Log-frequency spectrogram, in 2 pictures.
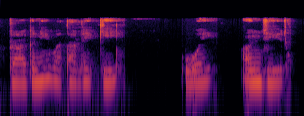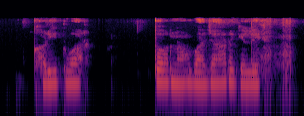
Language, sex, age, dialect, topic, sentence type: Magahi, female, 25-30, Northeastern/Surjapuri, agriculture, statement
